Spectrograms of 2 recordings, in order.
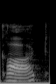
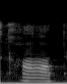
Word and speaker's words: gaat: It's not gaat, it's gaat, gaat, gaat.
